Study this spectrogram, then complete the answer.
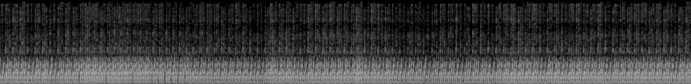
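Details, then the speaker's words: Honda CB400 Four engine on bench run during carburettor balancing: idle stumbles and loses its even beat, a sudden misfire blamed on one failing ignition coil pack that gave a shock. "you'll probably he this bik got quite a bit of a misfire suddenly it picked up"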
